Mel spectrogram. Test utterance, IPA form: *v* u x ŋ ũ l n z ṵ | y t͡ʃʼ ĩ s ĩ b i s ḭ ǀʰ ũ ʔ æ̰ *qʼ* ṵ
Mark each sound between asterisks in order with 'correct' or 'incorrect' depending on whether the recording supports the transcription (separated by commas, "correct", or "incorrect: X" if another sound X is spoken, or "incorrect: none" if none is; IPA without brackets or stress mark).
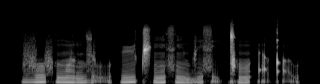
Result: correct, correct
